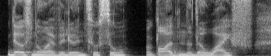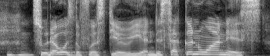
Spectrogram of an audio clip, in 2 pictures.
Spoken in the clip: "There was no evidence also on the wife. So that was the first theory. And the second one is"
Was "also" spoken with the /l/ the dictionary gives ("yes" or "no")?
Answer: no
